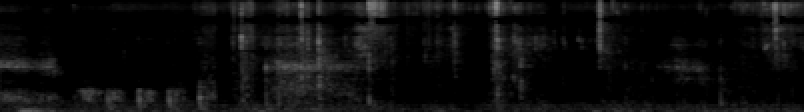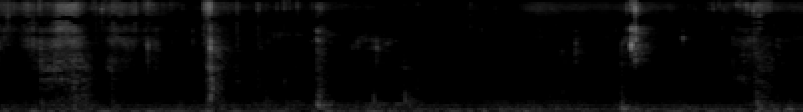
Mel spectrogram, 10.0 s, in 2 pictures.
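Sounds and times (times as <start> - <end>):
biting and chewing fried chicken: 1.2 - 7.8.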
